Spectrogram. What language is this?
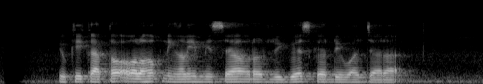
Sundanese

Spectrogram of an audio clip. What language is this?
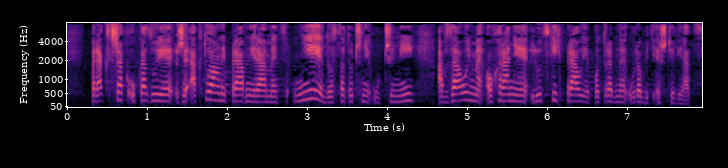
Slovak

